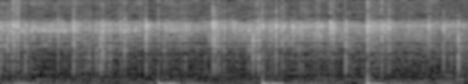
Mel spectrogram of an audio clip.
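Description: Cumin seeds, asafoetida and curry leaves hit hot oil in a pan, giving a steady bright sizzle with scattered sharp crackles and pops, close and alone throughout.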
